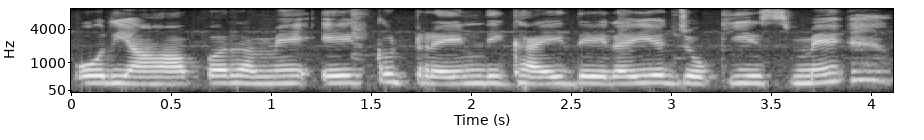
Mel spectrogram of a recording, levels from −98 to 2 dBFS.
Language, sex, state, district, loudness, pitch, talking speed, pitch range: Hindi, female, Bihar, Madhepura, -13 LUFS, 225 Hz, 205 wpm, 215-230 Hz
